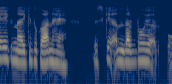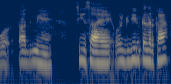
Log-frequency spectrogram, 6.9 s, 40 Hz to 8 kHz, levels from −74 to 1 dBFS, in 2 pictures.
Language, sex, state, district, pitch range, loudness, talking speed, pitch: Hindi, male, Uttar Pradesh, Muzaffarnagar, 155-175 Hz, -34 LUFS, 150 wpm, 165 Hz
